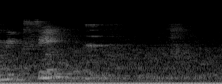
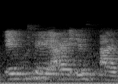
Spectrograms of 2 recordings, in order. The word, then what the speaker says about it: Nkisi: I hope I'm pronouncing it right because I think it's Nixie, y'all. Nixie. Whoa, no. Yes. That is a lie. There's NK, you can ask him to come check if you don't trust me. I don't know. Kissy. I don't know what's Today it's just man. Nkisi pronounces. I say Nkisi.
